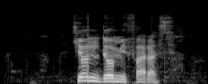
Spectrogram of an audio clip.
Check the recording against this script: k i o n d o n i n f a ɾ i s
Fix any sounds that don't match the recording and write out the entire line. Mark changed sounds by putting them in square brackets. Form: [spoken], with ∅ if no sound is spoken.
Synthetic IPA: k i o n d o [m] i [∅] f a ɾ [a] s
